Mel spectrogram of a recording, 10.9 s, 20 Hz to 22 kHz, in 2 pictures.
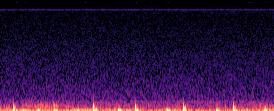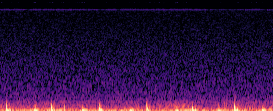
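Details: Heart and breathing sounds recorded during sleep: soft, low heartbeat thumps at about 62 a minute under a steady hum; normal heart sounds.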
